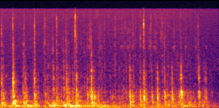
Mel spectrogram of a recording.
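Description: Faint, irregular light clicks and taps of a plastic washer water inlet valve and its hoses being handled and seated into the dispenser housing, over a low steady hum.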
